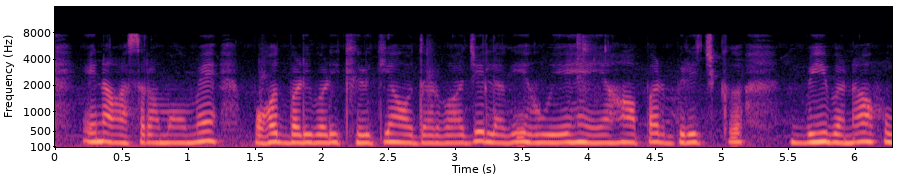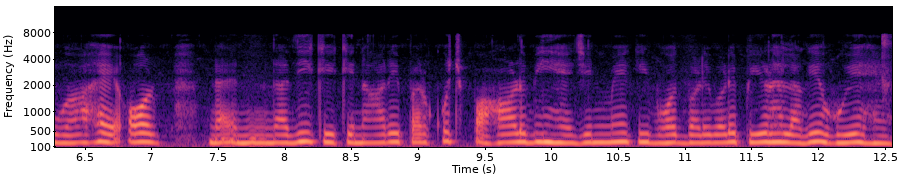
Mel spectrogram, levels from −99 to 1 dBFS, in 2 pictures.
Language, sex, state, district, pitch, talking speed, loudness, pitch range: Hindi, female, Uttarakhand, Tehri Garhwal, 210 Hz, 185 wpm, -27 LUFS, 200-220 Hz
